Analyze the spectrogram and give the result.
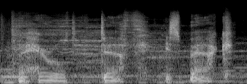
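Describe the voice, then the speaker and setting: An actor playing a brooding, bitter detective in a dramatic video game, terse and intense in delivery. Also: male voice, very deep voice, fairly even intonation, takes it slowly. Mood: guarded, grim. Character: brooding, bitter male detective haunted by loss. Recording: music under the dialogue. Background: music.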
